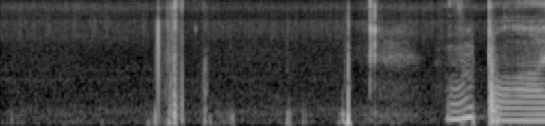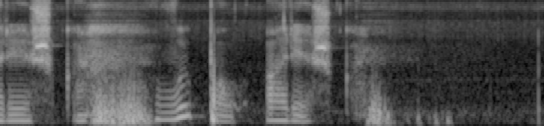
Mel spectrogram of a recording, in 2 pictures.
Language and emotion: Russian, sad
